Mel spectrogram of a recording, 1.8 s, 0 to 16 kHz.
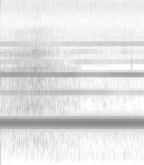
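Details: Free Chevy Silverado 1500 with a rusted, failing engine (lots of metal found in oil at change, reading about 20 psi oil pressure) at startup: steady high-pitched electronic tone for two seconds in quiet cab, the dash low oil pressure warning chime.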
